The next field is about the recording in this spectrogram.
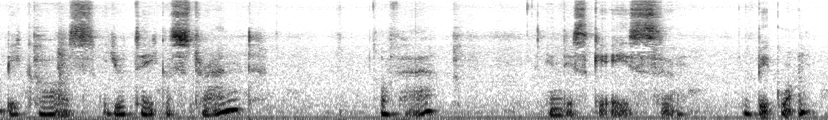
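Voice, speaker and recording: A woman's whisper at a very slow pace, full of long, frequent pauses. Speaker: hair tutorial youtuber. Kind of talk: tutorial. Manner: halting, many fillers.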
